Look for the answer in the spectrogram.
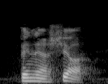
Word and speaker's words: Binoche: Binoche.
